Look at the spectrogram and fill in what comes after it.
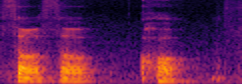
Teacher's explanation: ऊष्म व्यंजन। इनका उच्चारण रगड़ या घर्षण से उत्पन्न गर्म वायु से होता है। इसलिए इन्हें ऊष्म व्यंजन कहते हैं।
